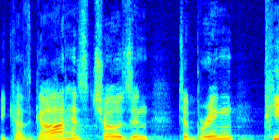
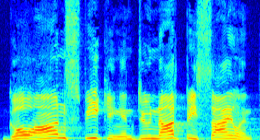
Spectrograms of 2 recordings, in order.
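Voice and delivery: forceful command; 6 semitones higher, 6 dB louder than usual. Acted. God's command to Paul quoted.

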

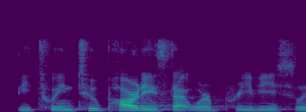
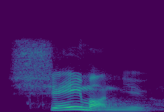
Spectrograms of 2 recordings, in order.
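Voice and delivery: loud, slow, stern "Shame on you"; scolding rebuke; 3 semitones higher, 8 dB louder, slower than usual. Acted. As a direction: rebuke them hard, leaning on "Shame". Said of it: "should have said from my own sinful perspective".

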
